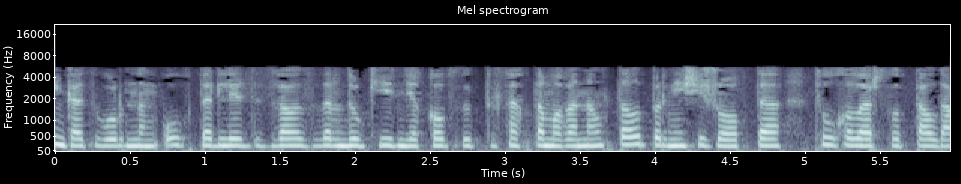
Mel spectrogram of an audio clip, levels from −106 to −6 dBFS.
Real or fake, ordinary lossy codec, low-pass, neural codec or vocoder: fake; MP3, 24 kbps; 5.4 kHz; codec, 16 kHz, about 1 kbps, DyCAST, with the encoder's durations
